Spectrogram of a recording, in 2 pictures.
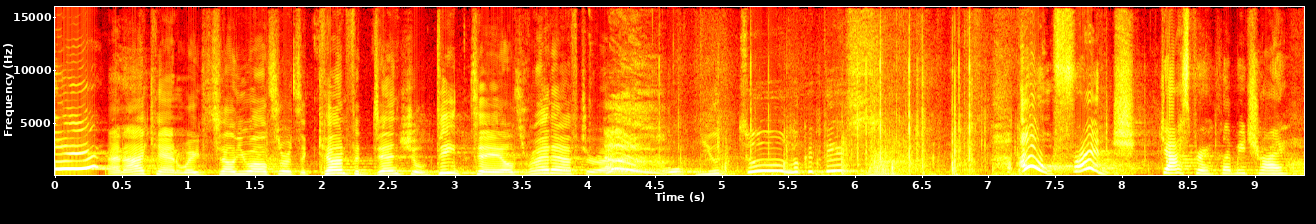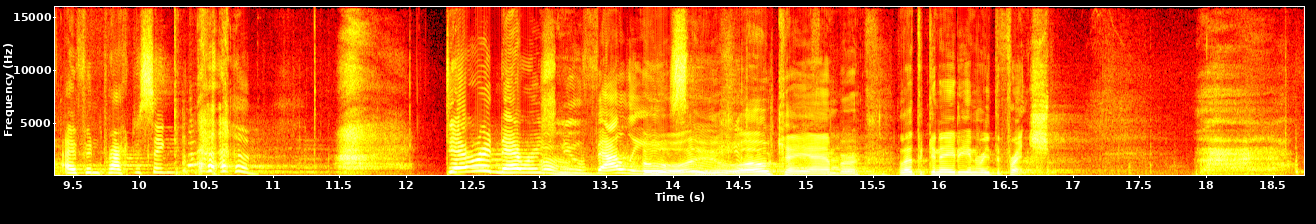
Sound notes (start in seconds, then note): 4.1 gasp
